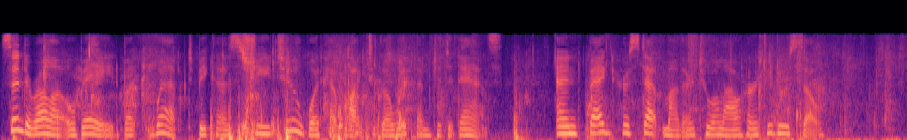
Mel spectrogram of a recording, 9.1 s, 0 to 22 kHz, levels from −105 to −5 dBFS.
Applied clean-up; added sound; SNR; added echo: none; Dog; 6 dB; none.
